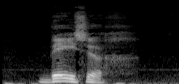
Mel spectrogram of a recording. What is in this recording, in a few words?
"bezig", Dutch; 'busy (with)'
